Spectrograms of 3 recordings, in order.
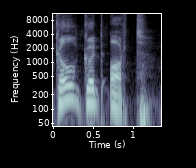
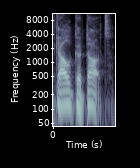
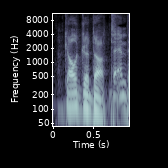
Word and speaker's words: Gal Gadot: Gulgudort says Jonathan Witt.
